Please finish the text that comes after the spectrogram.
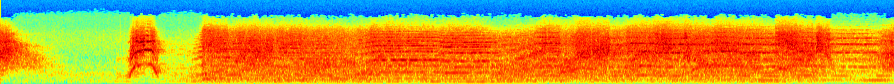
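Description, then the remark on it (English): A man imitates a wolf: a brief rising-and-falling whine, then a loud, rough, continuous growl with shifting pitch that lasts about seven seconds. No words are spoken. “A guy growls like a wolf.”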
